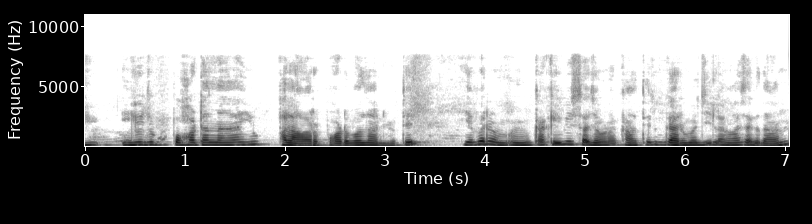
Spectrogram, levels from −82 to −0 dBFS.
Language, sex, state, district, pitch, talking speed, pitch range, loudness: Kumaoni, male, Uttarakhand, Tehri Garhwal, 180 Hz, 185 wpm, 170-200 Hz, -17 LUFS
